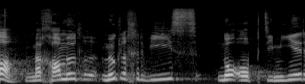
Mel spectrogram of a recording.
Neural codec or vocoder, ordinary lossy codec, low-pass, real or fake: none; none; 14.4 kHz; real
